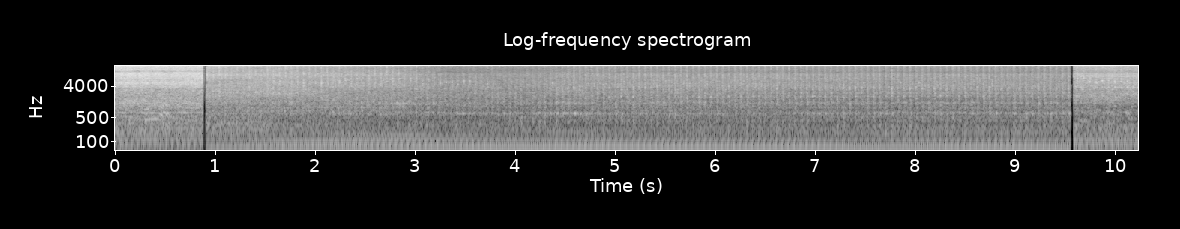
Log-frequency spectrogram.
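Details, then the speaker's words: OBS Chevy truck after a Sea Foam treatment: lumpy, loping idle at about three beats a second over a deep exhaust rumble, heard through intake and exhaust; rough idle not fixed, a valve not sealing suspected. "You can hear the intake and the exhaust just mixing together making that sound."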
